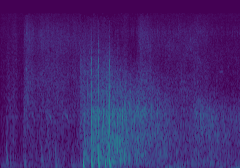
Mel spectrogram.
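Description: A quick burst of several gunshots rings out in the Arma Reforger DayZ mod video game, sharp cracks in rapid succession followed by a lingering echo over the game's ambient background.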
